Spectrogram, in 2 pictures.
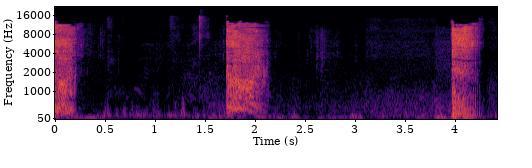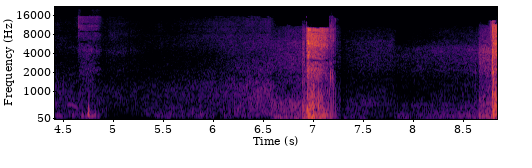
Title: Sneezing animals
